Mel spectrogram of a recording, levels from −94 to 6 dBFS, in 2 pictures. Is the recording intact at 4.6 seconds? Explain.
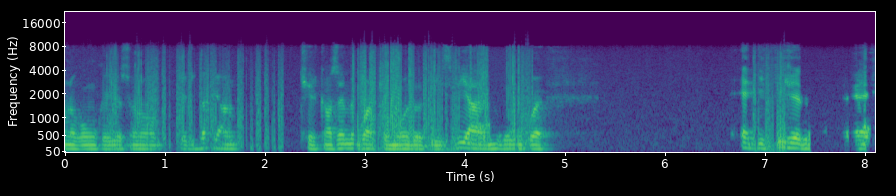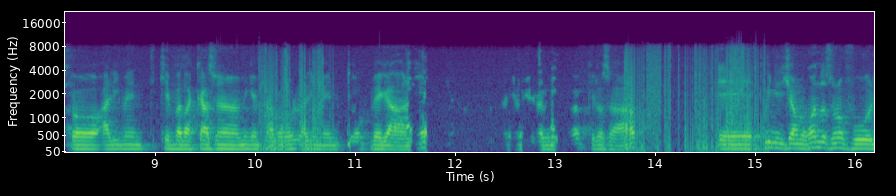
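No. A loose connector crackle runs from 2.87 to 4.67 s, covering that moment. A worn contact keeps making and breaking as it shifts. This chops the signal, and any DC on the line adds pops. It is heard as an irregular scratchy crackle.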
